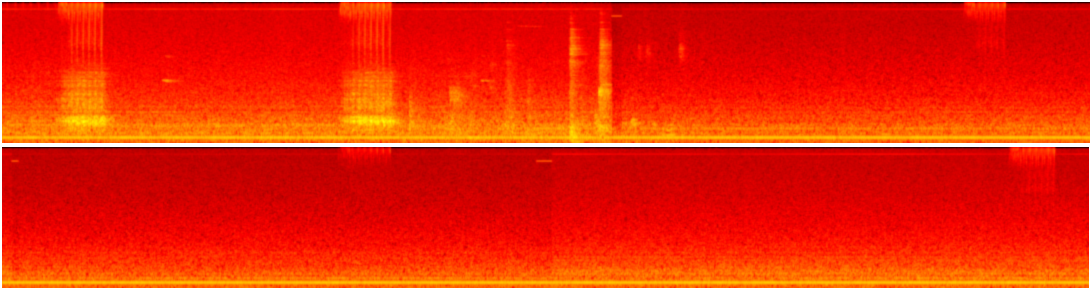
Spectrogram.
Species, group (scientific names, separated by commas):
Parnassiana fusca, Orthoptera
